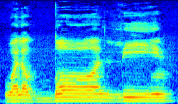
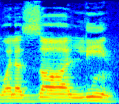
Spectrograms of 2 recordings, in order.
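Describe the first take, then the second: First: The letter sounds like a heavy emphatic d. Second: The letter sounds like a z or th. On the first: The speaker calls it right. "Remember, this is ضاد" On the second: The speaker calls it wrong. "A lot of times we've heard that people recite it as"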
